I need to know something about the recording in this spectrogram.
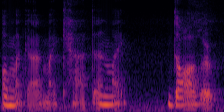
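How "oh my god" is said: ordinary talk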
